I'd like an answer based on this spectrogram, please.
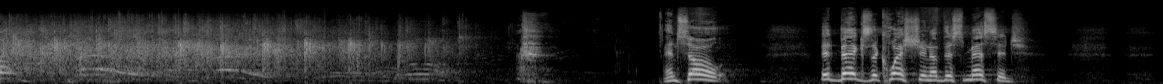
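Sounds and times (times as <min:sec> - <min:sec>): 
audience clapping hands: 0:00.0 - 0:05.4
speech: 0:06.6 - 0:07.4, 0:08.2 - 0:10.3.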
